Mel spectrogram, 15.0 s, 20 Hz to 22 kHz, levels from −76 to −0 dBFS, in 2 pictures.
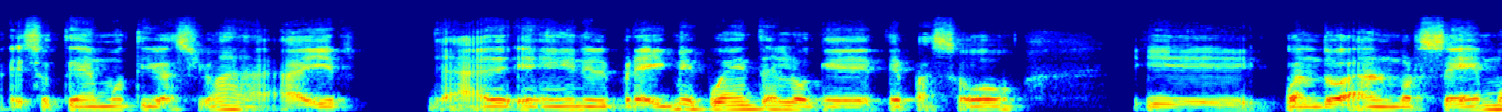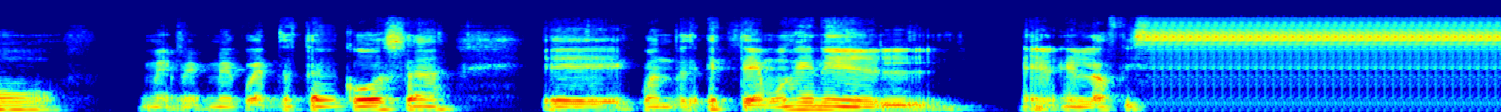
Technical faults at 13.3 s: system hang loop

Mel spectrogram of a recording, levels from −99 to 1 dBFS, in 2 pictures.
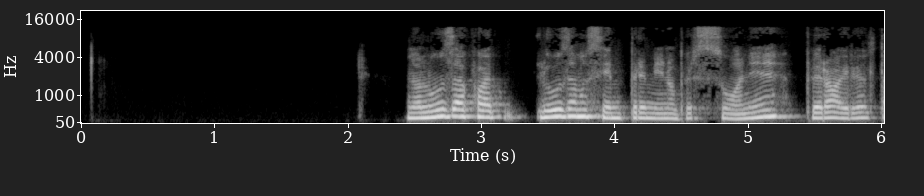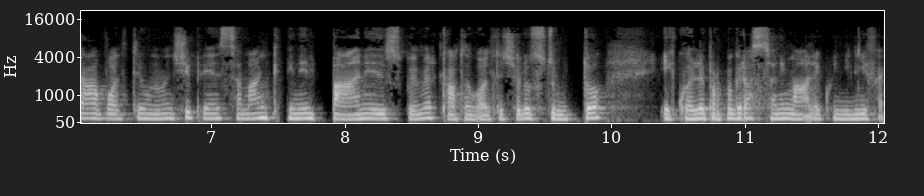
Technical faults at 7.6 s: repeated stalls (stutter)

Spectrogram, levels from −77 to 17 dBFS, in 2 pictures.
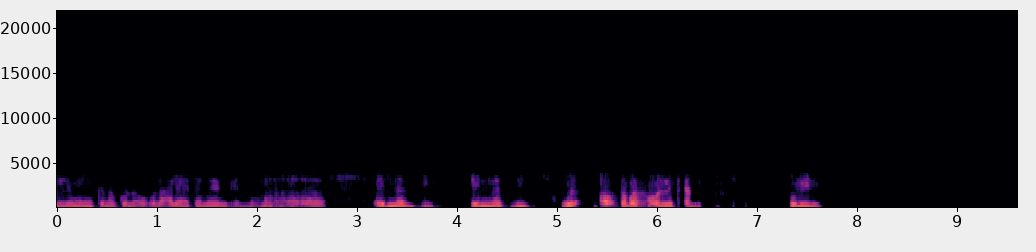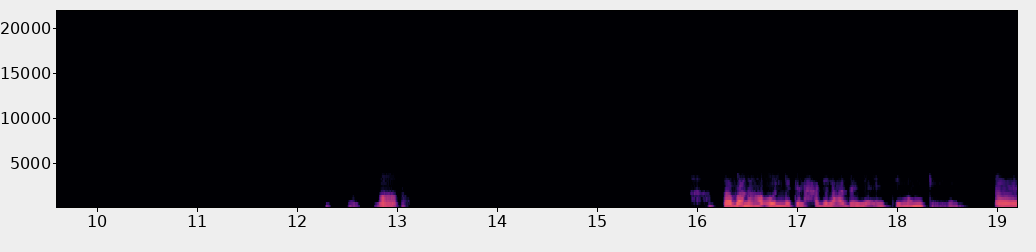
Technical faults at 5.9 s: G.729 codec; VoIP packet loss concealed by the speech codec

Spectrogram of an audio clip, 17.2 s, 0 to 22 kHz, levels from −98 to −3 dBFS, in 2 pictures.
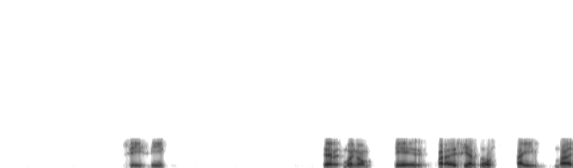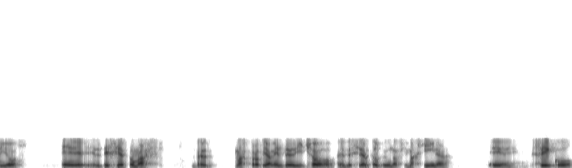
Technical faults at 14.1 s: Codec 2 vocoder; bit errors on digital voice radio

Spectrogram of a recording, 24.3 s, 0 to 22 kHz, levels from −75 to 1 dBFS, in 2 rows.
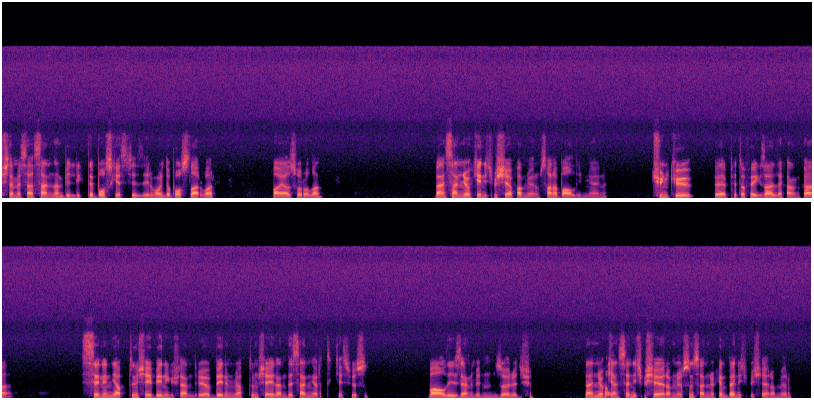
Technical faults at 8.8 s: low bit depth with noise shaping; echo leak

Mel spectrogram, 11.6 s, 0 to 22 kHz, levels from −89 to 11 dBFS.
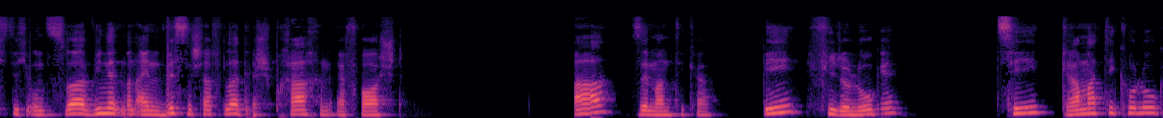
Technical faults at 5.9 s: burst of packet loss

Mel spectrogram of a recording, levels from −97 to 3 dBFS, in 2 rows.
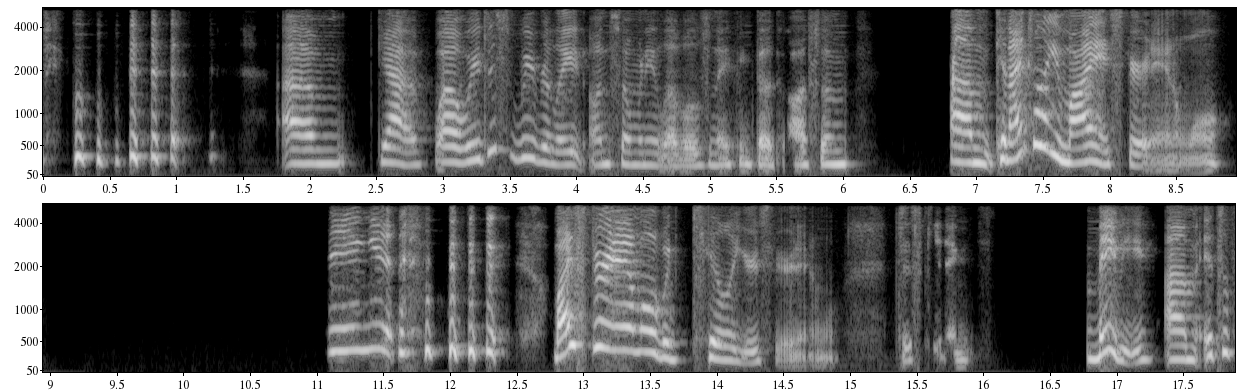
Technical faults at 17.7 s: aliasing

